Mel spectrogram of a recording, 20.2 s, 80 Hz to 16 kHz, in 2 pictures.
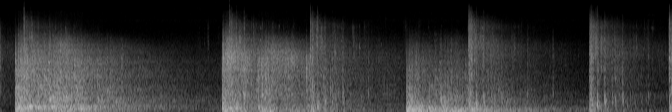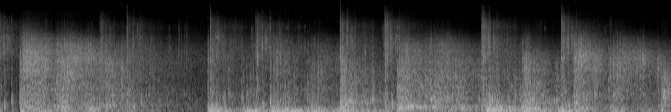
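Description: Heavy, booming gunfire and artillery blasts from an electronic sound composition made of weapon sounds tracing the wars of the 20th century, erupting in repeated bursts, each sharp onset followed by a rumbling decay, layered densely and loudly with no voices present.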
